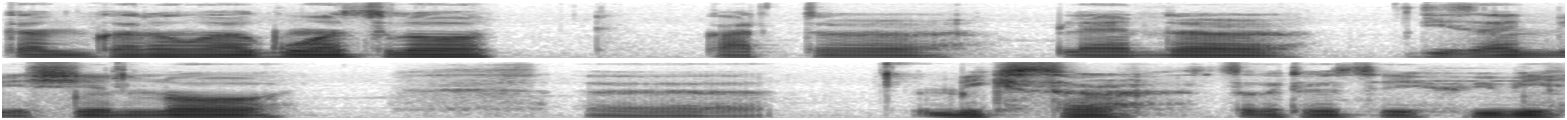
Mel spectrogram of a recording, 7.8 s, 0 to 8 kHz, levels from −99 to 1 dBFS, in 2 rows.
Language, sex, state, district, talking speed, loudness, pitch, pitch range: Rengma, male, Nagaland, Kohima, 130 wpm, -21 LUFS, 90 Hz, 85-95 Hz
